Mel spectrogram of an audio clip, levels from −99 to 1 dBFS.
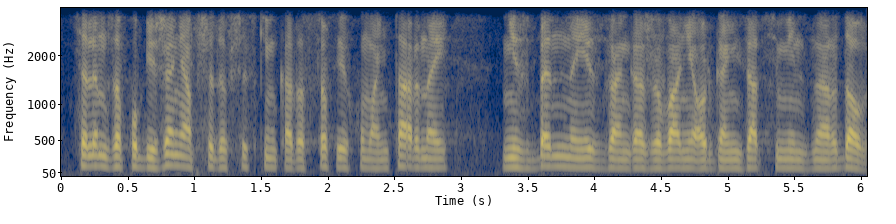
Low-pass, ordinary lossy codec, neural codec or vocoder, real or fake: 3.6 kHz; Opus, 32 kbps; codec, 16 kHz, 16 kbps, FunCodec, trained on LibriTTS, 50 frames a second; fake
